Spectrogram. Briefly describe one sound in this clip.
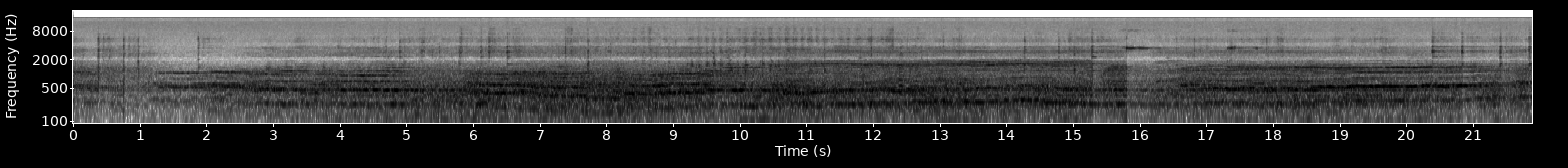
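Men chant together in a slow, sustained drone.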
